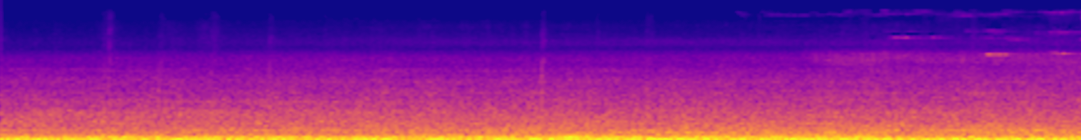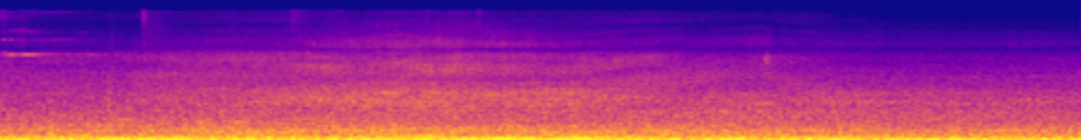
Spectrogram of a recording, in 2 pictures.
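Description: Low, steady rumble of city traffic. A city bus drives past in the middle, its engine and tyre noise swelling and then fading.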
